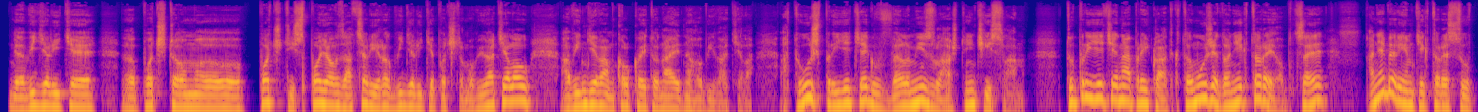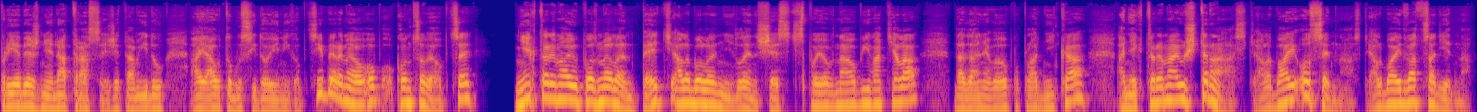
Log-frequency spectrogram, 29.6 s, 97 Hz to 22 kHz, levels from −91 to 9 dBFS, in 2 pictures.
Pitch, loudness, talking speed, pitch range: 125 Hz, -16 LUFS, 165 wpm, 105-155 Hz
